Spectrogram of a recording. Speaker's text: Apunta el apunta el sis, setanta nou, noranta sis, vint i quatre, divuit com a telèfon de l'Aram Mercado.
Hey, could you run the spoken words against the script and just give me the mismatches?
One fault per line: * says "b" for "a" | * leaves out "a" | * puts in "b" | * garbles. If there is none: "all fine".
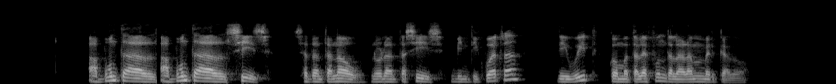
all fine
